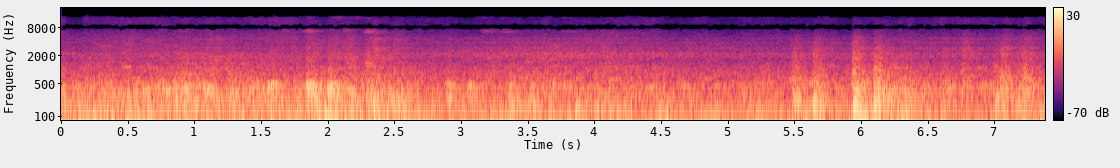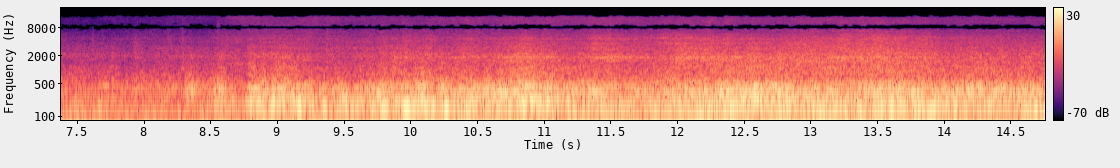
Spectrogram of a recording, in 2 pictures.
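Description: Inside-the-car running sound of a JR East E131-500 series electric train: the car rumbles along and the wheels knock over rail joints a few times. About nine seconds in, the noise grows louder and a steady humming tone joins in.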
